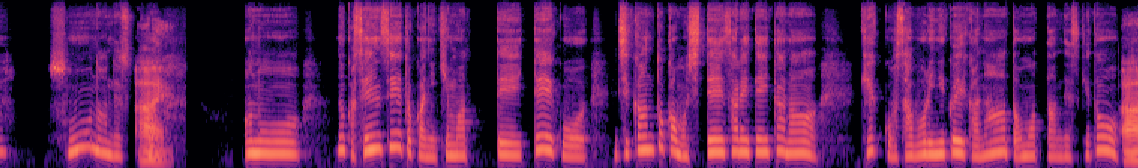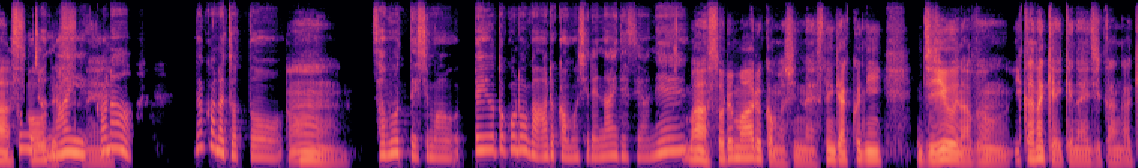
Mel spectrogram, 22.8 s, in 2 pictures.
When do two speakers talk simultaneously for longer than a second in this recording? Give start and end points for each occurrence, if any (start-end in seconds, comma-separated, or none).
11.2-12.6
